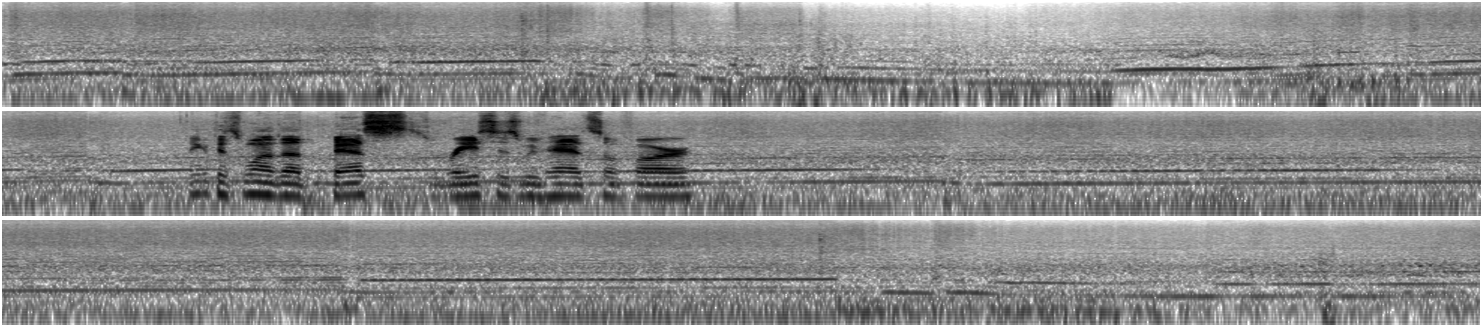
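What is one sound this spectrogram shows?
A race car engine roars, rising in pitch and dropping as it shifts gears.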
